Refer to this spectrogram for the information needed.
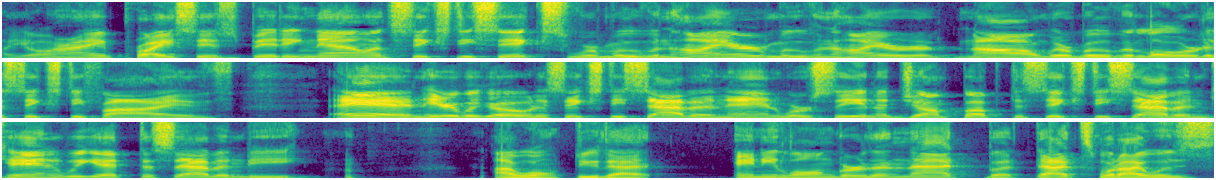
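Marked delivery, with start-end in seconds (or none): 0.1-13.6 running, rapid patter like an auction caller. Showing how he wants someone to call out price moves, in an auctioneer voice. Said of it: "do it like an auctioneer".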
